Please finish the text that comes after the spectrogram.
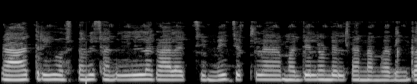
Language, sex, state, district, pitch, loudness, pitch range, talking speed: Telugu, female, Telangana, Karimnagar, 215 Hz, -19 LUFS, 210-225 Hz, 115 wpm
